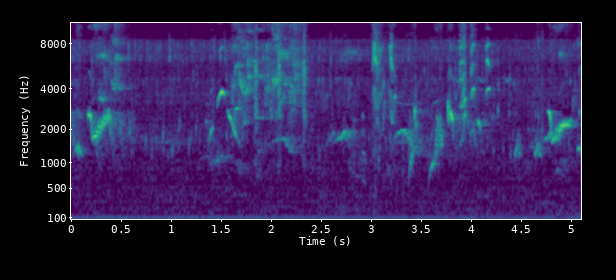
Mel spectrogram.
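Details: White-rumped shama male facing an aggressive female: scattered slurred whistles and scratchy buzzy notes, uneven phrasing with quieter gaps, low steady hum behind.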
